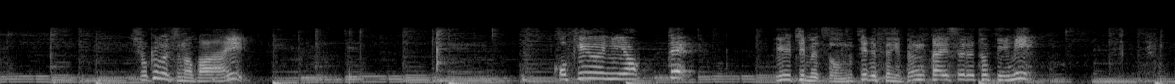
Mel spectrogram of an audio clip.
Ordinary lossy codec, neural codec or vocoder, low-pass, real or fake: Opus, 16 kbps; codec, 32 kHz, 1.9 kbps, SNAC; 5.4 kHz; fake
